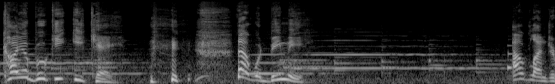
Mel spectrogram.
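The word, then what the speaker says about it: Kayabuki Ikkei: one i've never heard of it by cowabunga icky this is a really strange name who's this cowabunga it's pronounced kayabuki ek that would be me outlander brigade is a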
